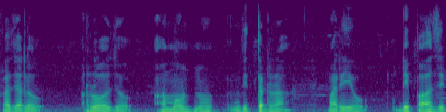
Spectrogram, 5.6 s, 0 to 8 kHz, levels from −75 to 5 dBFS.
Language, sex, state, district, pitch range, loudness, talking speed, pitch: Telugu, male, Andhra Pradesh, Sri Satya Sai, 120-130 Hz, -23 LUFS, 95 wpm, 125 Hz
